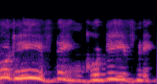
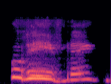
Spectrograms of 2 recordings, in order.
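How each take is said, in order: First: A hint of a flamboyant British host; posh British accent. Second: Bright posh British Good evening; lightly played flamboyant British millionaire; posh British accent. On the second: Professor greets the guests in a bright posh British voice. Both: Shown as a demonstration. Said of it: "bright, blessed sort of voice".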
